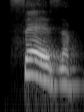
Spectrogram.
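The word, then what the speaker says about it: seize: 16 se va a decir ses y se pronuncia como lo voy a poner acá, muy parecido al 13. Ses, s s ses.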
